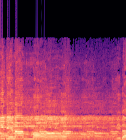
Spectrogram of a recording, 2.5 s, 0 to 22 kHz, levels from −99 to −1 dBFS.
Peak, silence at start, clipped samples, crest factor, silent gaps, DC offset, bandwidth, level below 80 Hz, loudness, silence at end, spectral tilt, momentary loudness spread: 0 dBFS; 0 s; under 0.1%; 12 dB; none; under 0.1%; 17 kHz; -54 dBFS; -10 LUFS; 0 s; -1.5 dB/octave; 11 LU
